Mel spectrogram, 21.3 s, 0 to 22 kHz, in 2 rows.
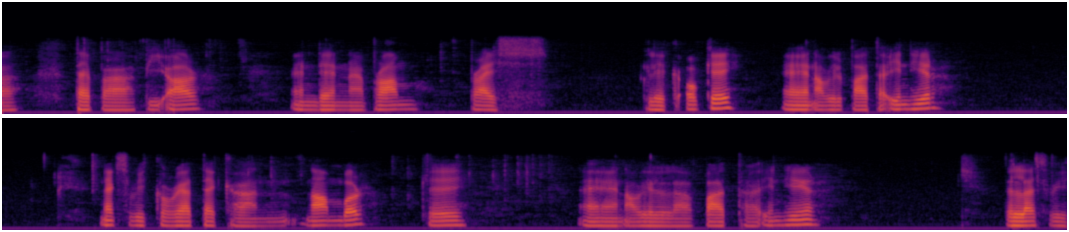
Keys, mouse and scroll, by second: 1.0-2.1 typing, 3.0 Tab, 4.1-5.6 typing, 6.7 click, 8.1 scroll up 1, 10.1 click, 10.5 scroll down 1, 11.0 middle click, 11.5 space, 12.8-16.4 typing, 14.5 Tab, 17.4 click, 17.9-18.5 scroll up 1, 19.7 click, 20.1 scroll down 1, 20.5 middle click, 20.9 space.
